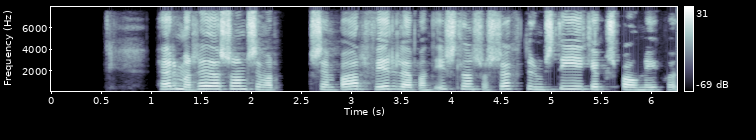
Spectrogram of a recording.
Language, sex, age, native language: Icelandic, female, 40-49, Icelandic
